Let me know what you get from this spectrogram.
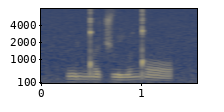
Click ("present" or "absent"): present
